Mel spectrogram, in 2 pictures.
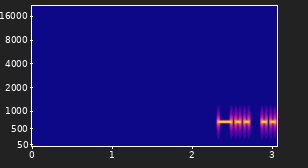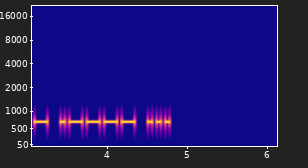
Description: Morse code, heard as a keyed tone, about 22 wpm, 700 Hz. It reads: DU1S
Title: DXCC-100 Call Signs - 4 Characters - 22wpm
